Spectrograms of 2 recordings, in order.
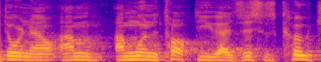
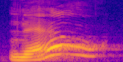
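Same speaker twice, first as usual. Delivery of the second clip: much higher startled "Now?"; mock surprise; 11 semitones higher than usual. Preacher reacting to the old man, startled now. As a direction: pop it up in disbelief.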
